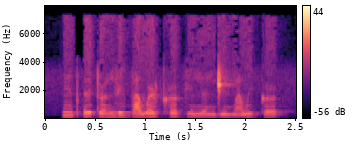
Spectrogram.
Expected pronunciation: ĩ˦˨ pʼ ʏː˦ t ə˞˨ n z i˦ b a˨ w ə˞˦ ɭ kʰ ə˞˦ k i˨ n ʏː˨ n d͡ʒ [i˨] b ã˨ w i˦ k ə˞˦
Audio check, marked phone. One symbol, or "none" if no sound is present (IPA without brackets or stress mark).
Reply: ĩ˨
